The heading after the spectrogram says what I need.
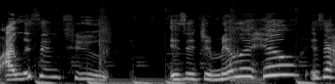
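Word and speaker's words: Jemele Hill: So, what what I'm going to say is that um so I listen to is it Jamila Hill? Is that how you say her name? Jamal Hill.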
